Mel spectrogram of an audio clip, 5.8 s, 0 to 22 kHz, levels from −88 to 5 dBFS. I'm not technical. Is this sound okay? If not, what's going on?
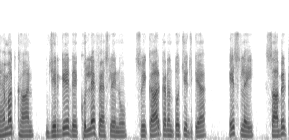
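No. Throughout, the speech sounds muffled, hoarse and slightly robotic. That's heavy Opus voice compression, squeezing the sound so tightly that its crisp top end and fine detail are lost.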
